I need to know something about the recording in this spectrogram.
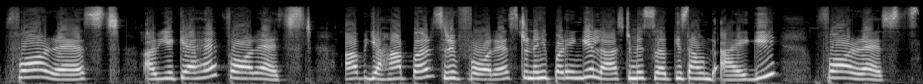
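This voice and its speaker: A high-voiced woman teaches English reading at an unhurried pace. She spells each word out letter by letter, blends the parts together and patiently repeats the result. The recording is dry, with no room sound. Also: clear, resonant tone, no room sound. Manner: spells words letter by letter, then blends them. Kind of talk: slow spelling-out lesson.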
